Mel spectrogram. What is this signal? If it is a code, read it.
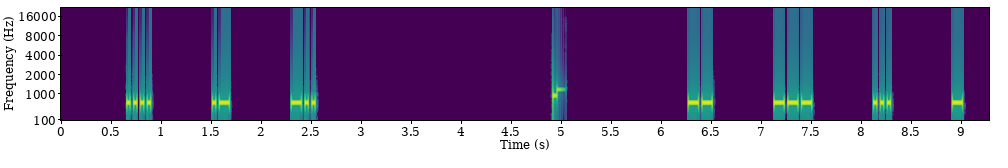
Morse code, heard as a keyed tone, about 36 wpm, spaced as for 12 wpm, 690 Hz. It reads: HAD MOST
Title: 6x Character Spacing - Top 500 Words - 35wpm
